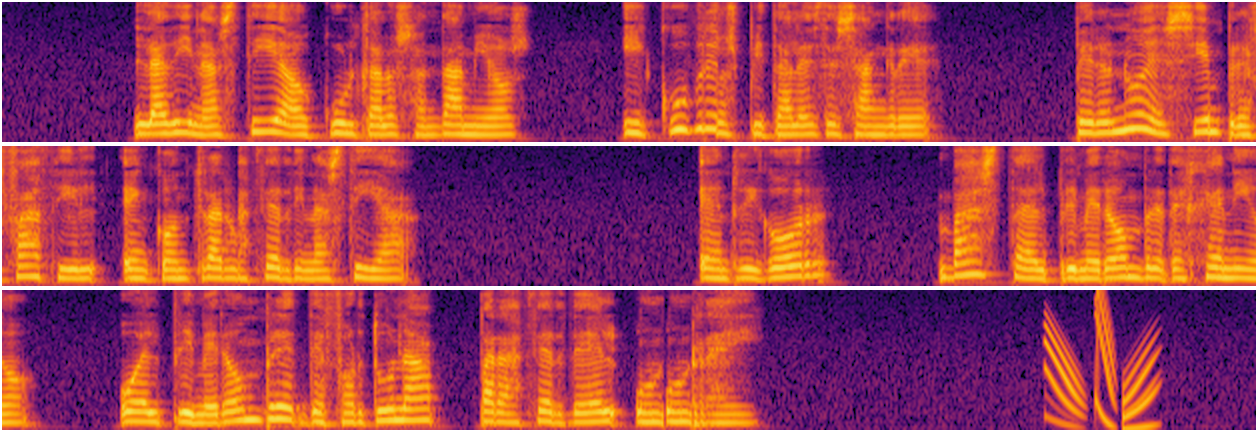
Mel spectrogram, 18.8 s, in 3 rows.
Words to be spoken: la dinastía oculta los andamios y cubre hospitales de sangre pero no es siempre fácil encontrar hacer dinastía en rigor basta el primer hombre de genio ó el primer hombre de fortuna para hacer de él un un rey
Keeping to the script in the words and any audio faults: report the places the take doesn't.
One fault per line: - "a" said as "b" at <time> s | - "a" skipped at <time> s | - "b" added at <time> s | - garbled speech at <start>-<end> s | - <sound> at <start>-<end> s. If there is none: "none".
- chirp at 17.8-18.3 s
